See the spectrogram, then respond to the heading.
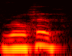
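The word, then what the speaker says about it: romhaibh: This is the singular of you, and this is the plural of you, pronounced rohiv.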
